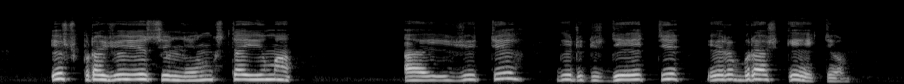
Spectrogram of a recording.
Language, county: Lithuanian, Šiauliai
